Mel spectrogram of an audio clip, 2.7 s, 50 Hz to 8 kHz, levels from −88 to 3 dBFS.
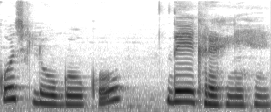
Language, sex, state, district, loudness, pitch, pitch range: Hindi, female, Chhattisgarh, Raipur, -16 LUFS, 205 Hz, 185-250 Hz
